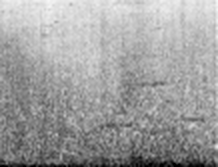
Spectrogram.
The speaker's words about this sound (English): The barbershop exploded in a mass of splintered wood and broken glass.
